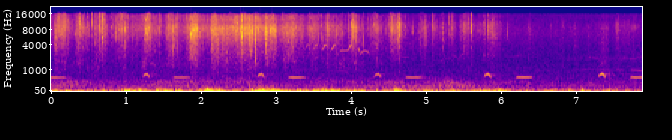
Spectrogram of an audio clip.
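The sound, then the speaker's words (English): A common cuckoo calls its two-note cuck-oo over and over in a steady rhythm, clear, over a continuous low rumble and rustle with faint birdsong higher up. “So that's the second cuckoo I've heard this year.”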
